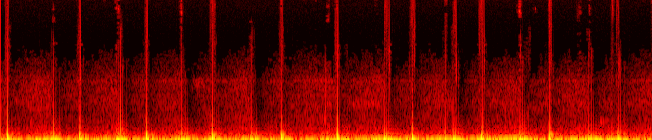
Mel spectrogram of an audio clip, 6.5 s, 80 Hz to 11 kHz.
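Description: Steady, regular low heartbeat thumps in paired beats, about 90 a minute, over a soft low hum.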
